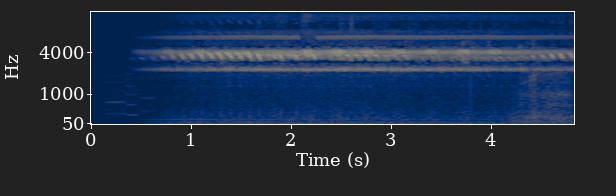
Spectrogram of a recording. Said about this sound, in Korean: 들리세요? 풀벌레 소리? 이러니까 우리 마치 캠핑장에서 페스티벌을 즐기는 느낌 안 드나요?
